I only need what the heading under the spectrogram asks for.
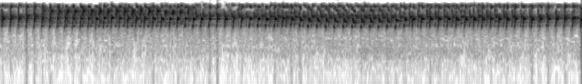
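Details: Lovebird delivering a sustained ngekek song, an unbroken stream of harsh, high, chattering notes in quick succession, loud and constant throughout.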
